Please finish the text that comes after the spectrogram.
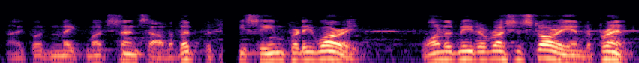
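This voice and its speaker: An actor playing a brusque, worried middle-aged newspaper editor in a 1940s radio serial, barking orders. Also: male voice, medium pitch, animated, fast talker, a little hiss or hum, lightly acted. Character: gruff harried male newspaper editor. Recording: dull lo-fi old radio broadcast.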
